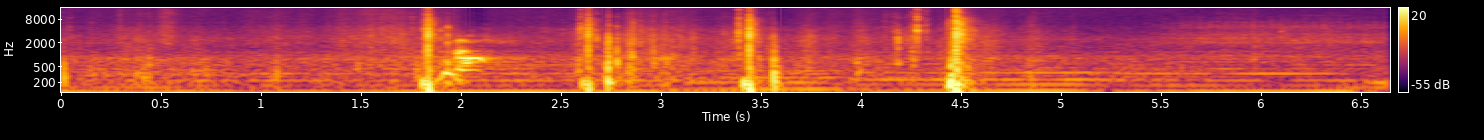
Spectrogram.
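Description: A flurry of punches landing on a body, about six sharp blows over two and a half seconds, the first and last the loudest, with a short grunt near the first blow. A low droning film score runs underneath.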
